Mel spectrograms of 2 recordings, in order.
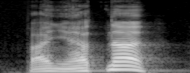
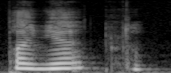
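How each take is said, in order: First: Low, firm check with a rise at the end; firm questioning "Понятно?"; stern miller's question. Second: Small, high, dejected reply; deflated boy's voice, pitched up; crestfallen. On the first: Acted. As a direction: make sure the boy has understood. Miller checks the boy understood. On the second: A narrator's reading. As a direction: answer meekly, spirits sunk. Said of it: "ответил упавшим голосом Филька".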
